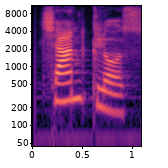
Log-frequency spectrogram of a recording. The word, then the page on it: chanclos: spanish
